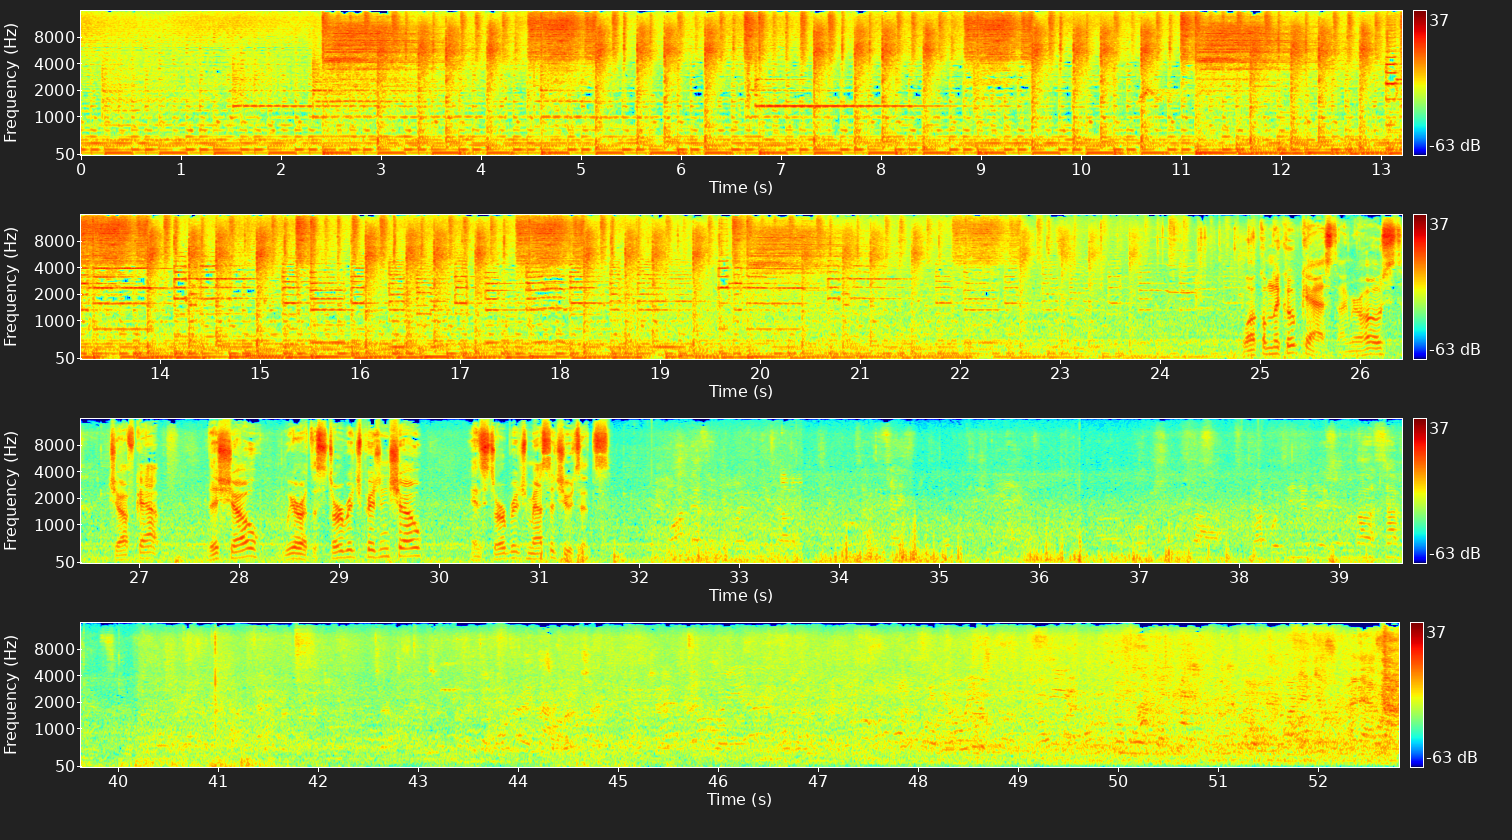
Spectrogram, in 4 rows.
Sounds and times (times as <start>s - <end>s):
Speech: 24.8s - 36.0s, 36.6s - 52.8s.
